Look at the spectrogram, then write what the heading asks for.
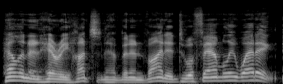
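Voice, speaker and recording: Casting: male narrator for scripted storytelling, mid-pitched, very bright and crisp-edged delivery. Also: animated, fast, no room sound, clean studio sound, soft background music.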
